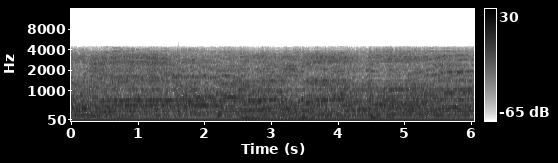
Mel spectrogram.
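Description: Busking band playing accordion, upright double bass, guitar and clarinet, with voices singing together. The double bass holds long low notes that change every second or so.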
